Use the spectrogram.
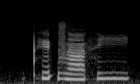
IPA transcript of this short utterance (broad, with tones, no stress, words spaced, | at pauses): pʰɪ˦ʔ zã˨θi˦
